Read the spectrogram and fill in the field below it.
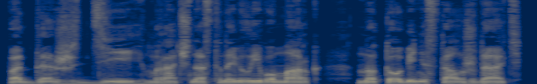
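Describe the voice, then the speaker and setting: In a dry, studio-quality recording, a man with a mid-range voice narrates an audiobook, keeping his storytelling measured and even.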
